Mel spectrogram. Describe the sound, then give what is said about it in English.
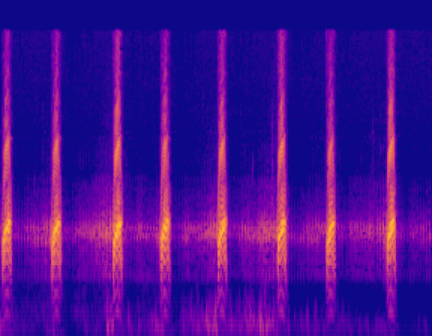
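Male plain spadefoot toads sitting in ponds give short, nasal quacking calls, about eight in a steady series spaced under a second apart, each a brief duck-like honk standing out loudly over faint background murmur. “The male plain spadefoot toads will sit in some ponds and sing some songs. These ones actually sound like little ducks.”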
